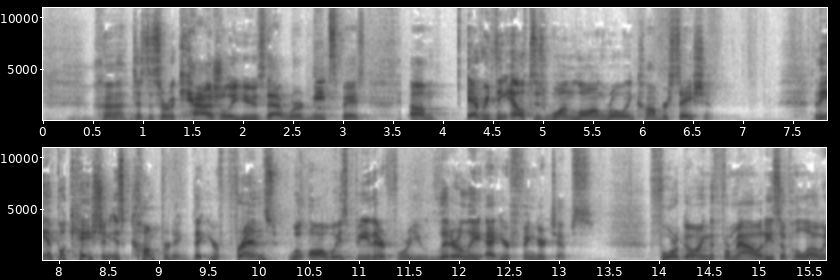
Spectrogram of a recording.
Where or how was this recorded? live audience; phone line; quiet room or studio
live audience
